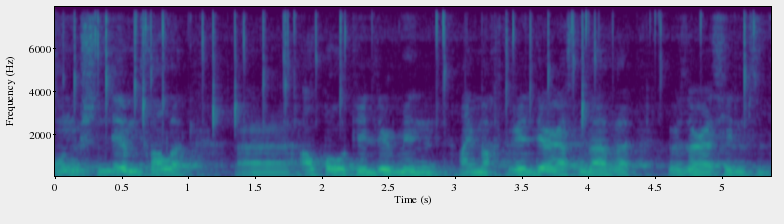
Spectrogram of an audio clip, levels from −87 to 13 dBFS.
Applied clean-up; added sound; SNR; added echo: none; Sink (filling or washing); 18 dB; reverberation time 0.8 s.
